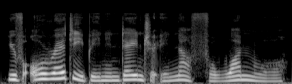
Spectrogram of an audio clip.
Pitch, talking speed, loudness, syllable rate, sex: 195 Hz, 185 wpm, -17 LUFS, 5.4 syllables/s, female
